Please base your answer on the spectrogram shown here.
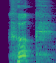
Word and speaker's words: Coke: He was Cook, I think was his last name. Was it Charles Cook? It's spelled Coke.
